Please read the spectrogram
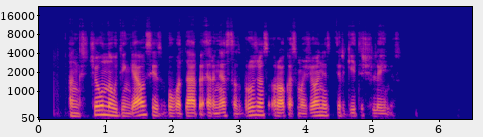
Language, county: Lithuanian, Vilnius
